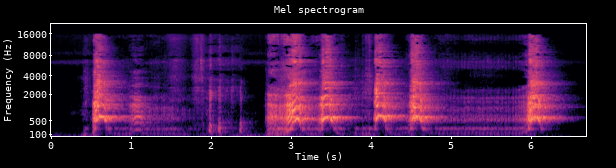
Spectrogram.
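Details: Noodles the dog delivering a run of loud, ringing barks, a couple of quick pairs and single yaps, with a lingering low grumble after the first bark and a brief quiet patch midway.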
